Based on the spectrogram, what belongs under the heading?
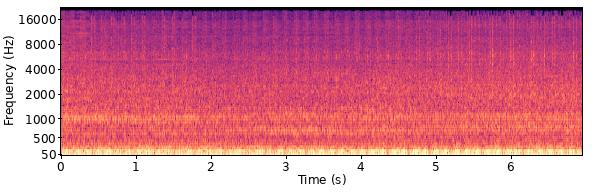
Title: Wanbro 400 l/h in Subaru WRX many pulsation engine error misfire and TIC rail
